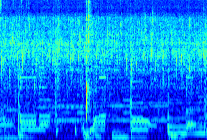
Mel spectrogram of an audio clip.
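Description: Food fries in olive oil with a steady crackling sizzle, joined by occasional clinks and scrapes from the cookware, while faint musical tones play in the background.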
